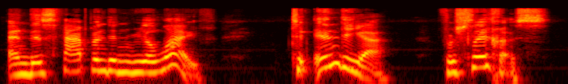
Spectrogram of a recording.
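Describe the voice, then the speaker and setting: A woman's voice: on the high side, sing-song, unhurried. A woman in the audience of a class asking the rabbi a question.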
